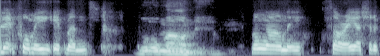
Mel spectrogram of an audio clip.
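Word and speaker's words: Moʻungaʻone: and gosh, I do not know how to pronounce that word. Would you like to say that for me, Edmund? Mungaone.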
